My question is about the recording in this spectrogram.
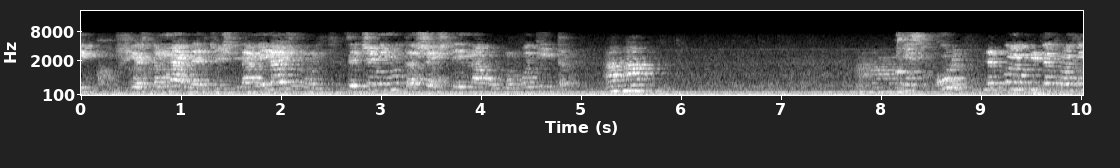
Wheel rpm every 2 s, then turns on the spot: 0, 0, 0, 0, 0.
none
